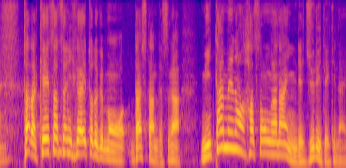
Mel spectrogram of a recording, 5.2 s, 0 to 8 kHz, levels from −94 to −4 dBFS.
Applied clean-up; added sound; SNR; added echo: none; none; none; none.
